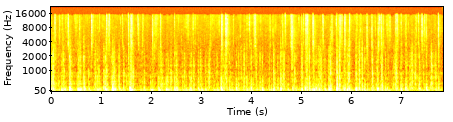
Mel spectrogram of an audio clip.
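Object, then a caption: Printed cardboard box. A hollow, medium-sized printed cardboard retail box is tapped rapidly with fingernails close to the mic. The result is a dense, uneven patter of short, dull knocks with a deep hollow thump, the irregular rhythm loosely resembling trotting hooves. Faint bright clicks sit on top, and each tap dies away almost instantly.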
